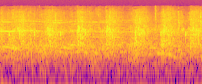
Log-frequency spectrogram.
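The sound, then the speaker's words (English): A baseball crowd cheers and claps steadily, trying to pick up the Bulldogs in a game against the Cougars, a dense wash of voices and applause with rising swells of shouting, sustained throughout without a break. “You hear the crowd trying to pick up the Bulldogs.”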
